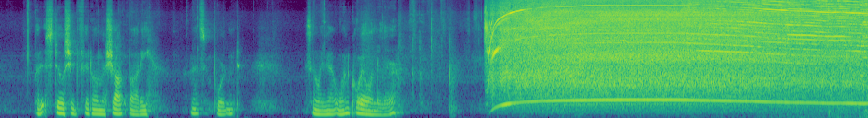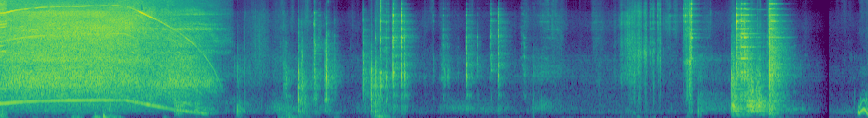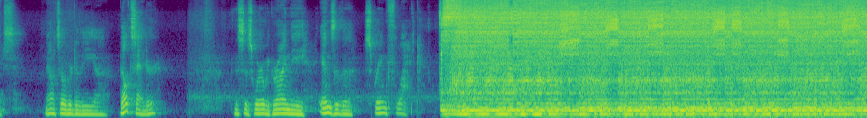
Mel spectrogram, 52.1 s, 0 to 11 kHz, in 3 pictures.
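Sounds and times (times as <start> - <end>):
power tool motor whining: 9.7 - 21.9, 43.5 - 52.0.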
